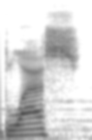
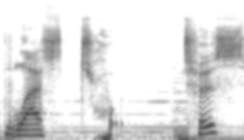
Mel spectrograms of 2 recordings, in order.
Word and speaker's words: Blastoise: I pronounce it as Blastoise, like I just said. I guess I could see like Blastoy, maybe, or like, how else would you pronounce it? Because of like the tortoise, so like Blastus, maybe.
